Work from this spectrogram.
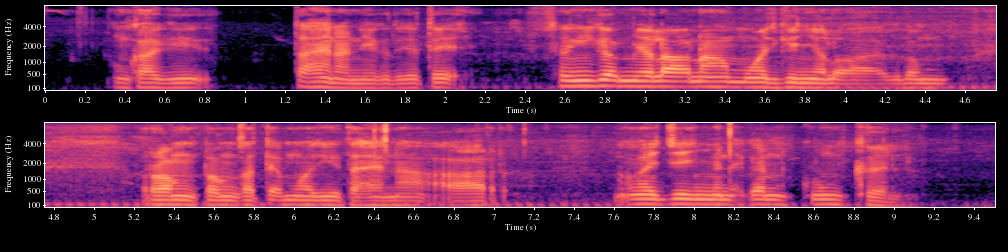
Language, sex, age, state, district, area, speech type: Santali, male, 18-30, West Bengal, Malda, rural, spontaneous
